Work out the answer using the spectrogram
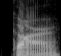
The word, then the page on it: gar: American English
